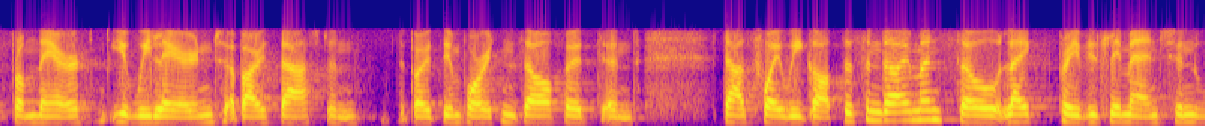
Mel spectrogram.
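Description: A woman in her fifties with a Donegal accent from the west of Ireland, recalling things conversationally as an interview guest. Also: deep voice. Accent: Donegal Irish, west of Ireland. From County Donegal, Ireland. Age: 50s. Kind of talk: conversational recollection. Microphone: phone. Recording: thin phone-line sound.

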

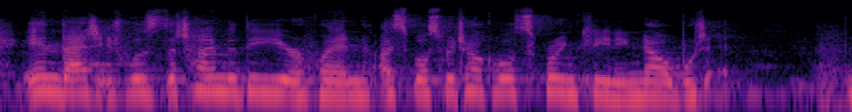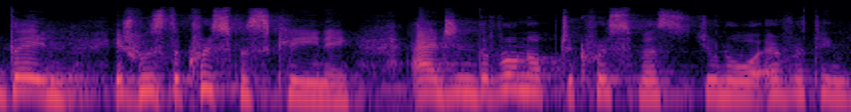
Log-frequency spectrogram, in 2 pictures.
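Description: A middle-aged woman with a Kerry Irish accent, reminiscing conversationally about local traditions. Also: on the high side. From Ireland, County Kerry. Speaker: pub keeper and archaeologist.

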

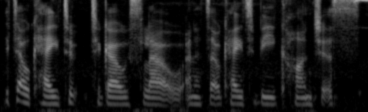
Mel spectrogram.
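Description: Deep-voiced woman, outdoors. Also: fairly even intonation, normal speed. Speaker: group walk participant. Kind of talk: casual reflective talk. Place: outdoors in a forest. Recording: faint outdoor ambient noise.

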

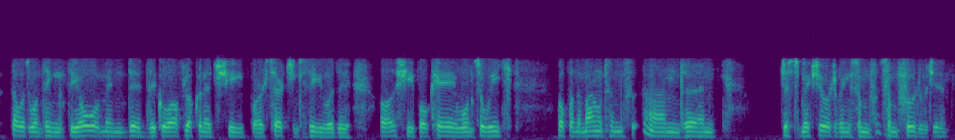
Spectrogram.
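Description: A man's voice: mid-range voice, dry recording. An Irish man from County Leitrim, middle-aged or older, conversationally recalling local folklore as a radio phone-in guest. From County Leitrim, Ireland. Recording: tinny narrow phone line on radio.

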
